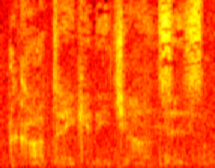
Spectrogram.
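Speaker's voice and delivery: hushed, teasing aside; sly whisper. Acted. Rackham mocks bound Vane and Kenway in a whisper. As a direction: whisper it like a jest. Mutineer taunts bound captives.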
